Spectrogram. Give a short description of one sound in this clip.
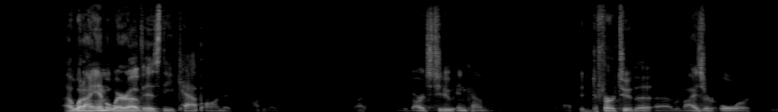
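A man speaks calmly and formally into a microphone.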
